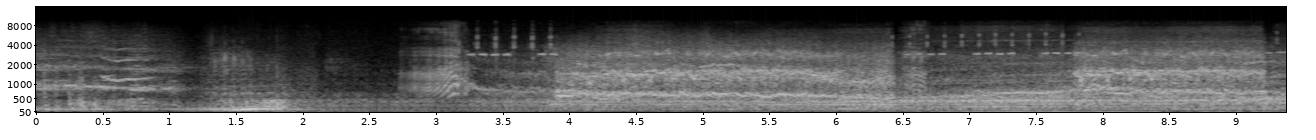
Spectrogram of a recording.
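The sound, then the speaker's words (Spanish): Motor racing: race car engines roar loudly and continuously while tires skid and squeal, building into a sustained, high-energy rush of motor and screeching rubber that carries through to the end. “Sentí la adrenalina del automovilismo en Radio Provincia. Motores 1270.”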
